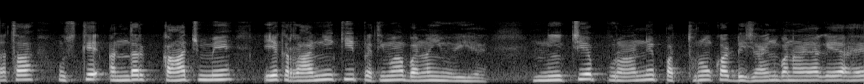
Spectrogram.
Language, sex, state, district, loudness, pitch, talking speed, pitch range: Hindi, male, Bihar, Vaishali, -16 LUFS, 200 Hz, 140 wpm, 190-215 Hz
